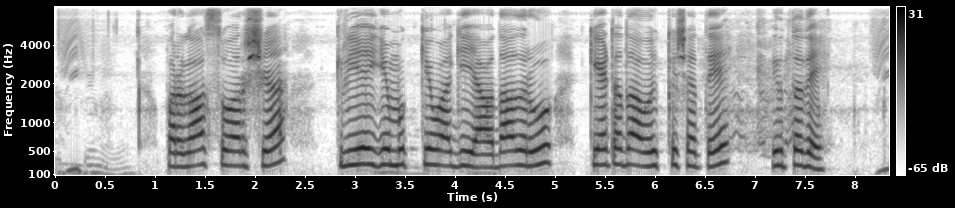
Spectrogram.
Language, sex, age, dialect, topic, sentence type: Kannada, male, 18-24, Dharwad Kannada, agriculture, statement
